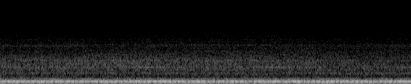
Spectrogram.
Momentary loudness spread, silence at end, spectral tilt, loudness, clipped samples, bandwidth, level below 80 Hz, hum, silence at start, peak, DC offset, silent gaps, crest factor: 1 LU; 0 s; -9 dB/octave; -30 LUFS; under 0.1%; 5 kHz; -42 dBFS; none; 0 s; -18 dBFS; under 0.1%; none; 10 dB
